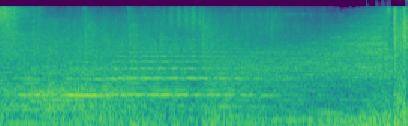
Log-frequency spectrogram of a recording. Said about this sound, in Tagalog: Kagaya na lang sa kuha ng CCTV na ito nung paparating na ang tren.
